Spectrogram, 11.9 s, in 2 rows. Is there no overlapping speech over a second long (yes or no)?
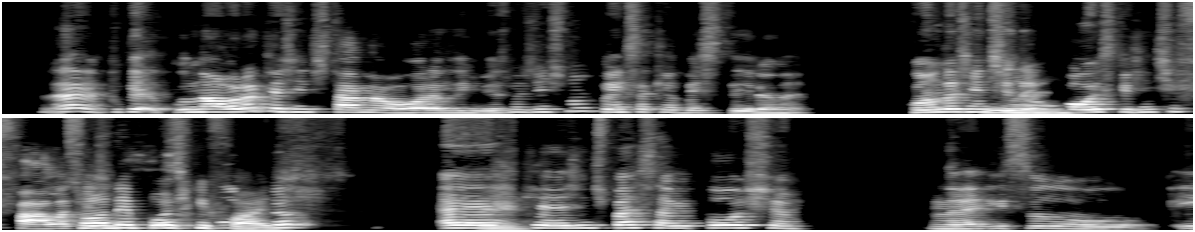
no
